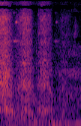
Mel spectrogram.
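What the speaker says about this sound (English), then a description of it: "just sanding that down so we could upholster that one as well" A car interior panel being sanded down by hand, heard as close, continuous rough rubbing strokes with a few gentle pulses and no voices.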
